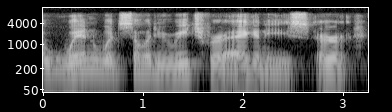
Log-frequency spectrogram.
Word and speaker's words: Agones: I'm not a quality, but apparently it should be pronounced Agones with a soft G, which is like a public contest. It was like pre-Olympic type of thing. But if you say it with a hard G, it actually means elbows.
